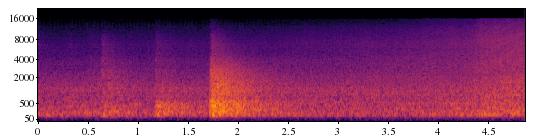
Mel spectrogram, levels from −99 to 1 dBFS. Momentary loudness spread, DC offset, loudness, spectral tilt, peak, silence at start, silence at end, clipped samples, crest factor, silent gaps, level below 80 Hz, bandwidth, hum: 15 LU; under 0.1%; -33 LUFS; -5 dB/octave; -12 dBFS; 0 s; 0 s; under 0.1%; 22 dB; none; -78 dBFS; 16.5 kHz; none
